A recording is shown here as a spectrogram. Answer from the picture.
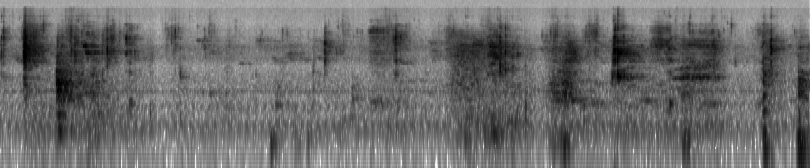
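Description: Close-up mouth sounds of a person chewing a mouthful of rice and pork, scattered short wet smacks and clicks, with soft squishes of fingers mixing rice on a steel plate.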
